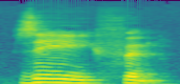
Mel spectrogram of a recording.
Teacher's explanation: De eerste is een [EE] de tweede is een [U]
